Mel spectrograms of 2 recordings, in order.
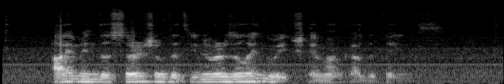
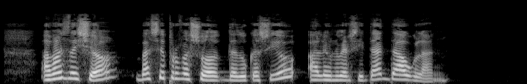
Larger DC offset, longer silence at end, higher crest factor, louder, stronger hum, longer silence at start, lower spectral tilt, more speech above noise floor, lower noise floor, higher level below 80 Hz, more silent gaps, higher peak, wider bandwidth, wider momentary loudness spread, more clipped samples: neither; first, 1 s vs 0.8 s; about the same, 16 dB vs 16 dB; about the same, -15 LUFS vs -16 LUFS; neither; about the same, 0.5 s vs 0.4 s; first, -8.5 dB/octave vs -4 dB/octave; second, 28 dB vs 57 dB; second, -42 dBFS vs -72 dBFS; first, -48 dBFS vs -56 dBFS; neither; about the same, 0 dBFS vs 0 dBFS; about the same, 12 kHz vs 11.5 kHz; first, 16 LU vs 8 LU; neither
